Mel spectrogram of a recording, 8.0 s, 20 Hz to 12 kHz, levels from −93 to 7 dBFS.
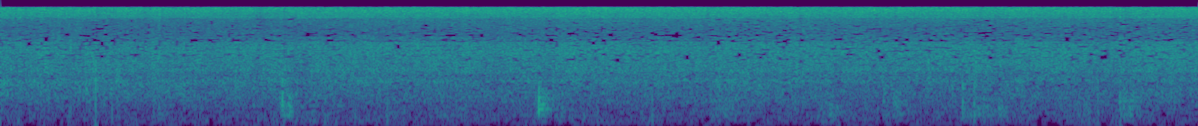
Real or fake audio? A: real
